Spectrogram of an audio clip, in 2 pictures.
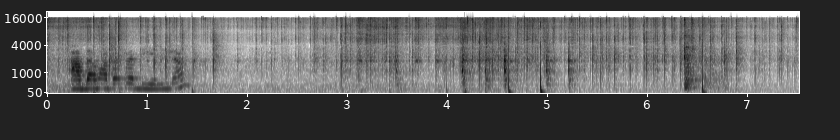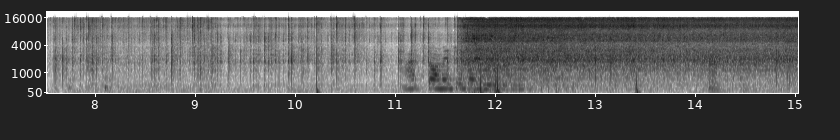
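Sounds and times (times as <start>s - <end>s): spices frying in hot oil: 0.0s - 15.0s.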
